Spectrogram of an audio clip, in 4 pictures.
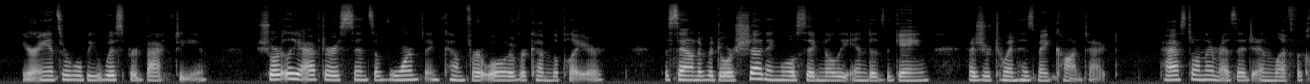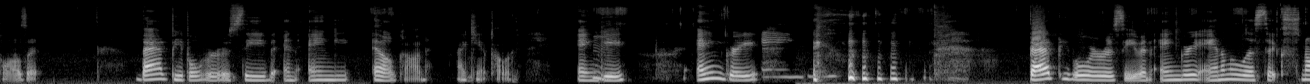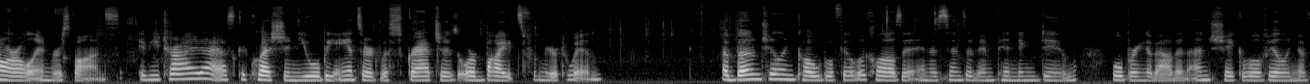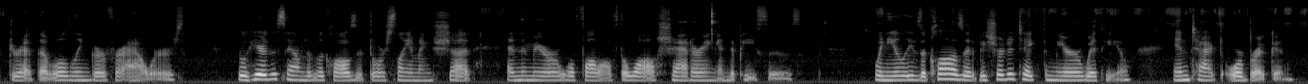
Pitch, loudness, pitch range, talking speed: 200 Hz, -22 LUFS, 190-220 Hz, 175 wpm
